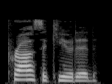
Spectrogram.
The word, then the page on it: prosecuted: British English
